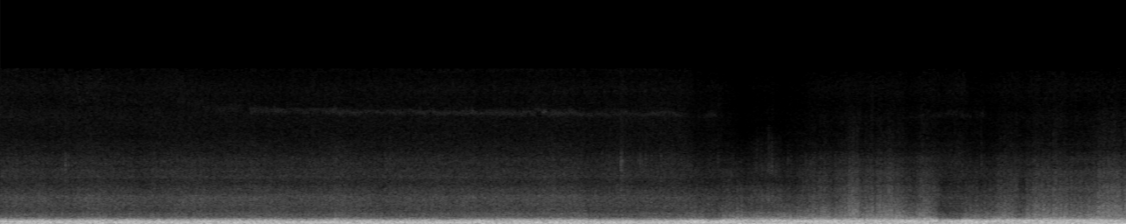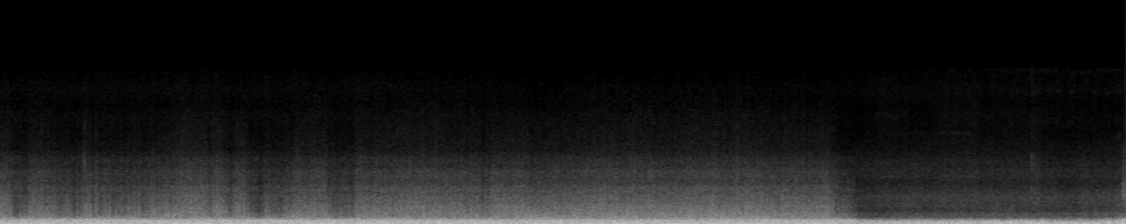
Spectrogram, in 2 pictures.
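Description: Wind buffeting the camera's microphone during a fast road-bike descent: a loud, steady low rumble. A higher hiss comes and goes through the middle stretch.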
